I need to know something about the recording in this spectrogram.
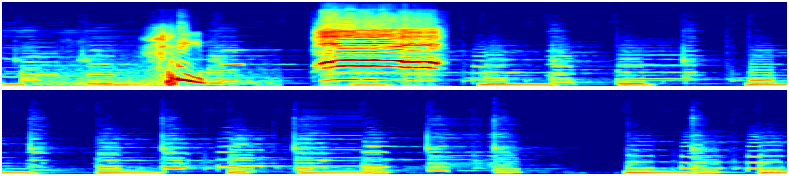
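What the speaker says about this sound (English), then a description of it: "Sheep." A sheep gives one loud, drawn-out bleat lasting under a second. It sits over a soft, steady musical backing, with no other animal sounds nearby.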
